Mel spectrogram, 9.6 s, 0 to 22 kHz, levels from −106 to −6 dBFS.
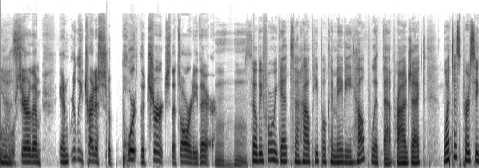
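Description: Short stalls from a late packet come at 2.11 to 2.18 s and 2.22 to 2.33 s, both just after "and really try to", and again at 3.13 to 3.19 s. Each time a packet missed its slot, the jitter buffer ran dry, and the receiver held the last sound for 42 ms, 95 ms and 37 ms until the data turned up. Playback then resumed where it left off, so nothing is lost, but the speech briefly drags with a faint buzz or dip.

A call audio freeze follows at 4.55 to 4.68 s, right after "that's already there". The last sound is drawn out as a fading buzz or hiss for 117 ms rather than dropping to silence, and then speech picks up exactly where it stopped, pushed later by that amount with nothing skipped. This points to packets that were likely held up in transit long enough to empty the jitter buffer.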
